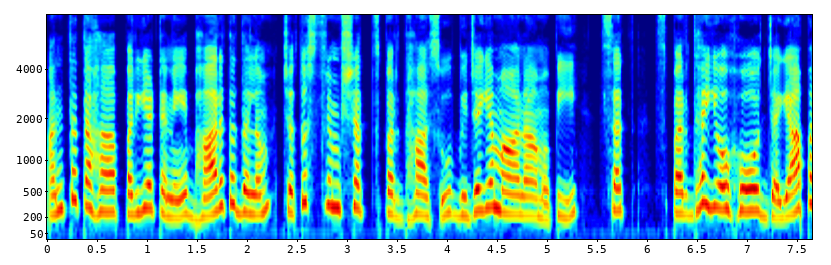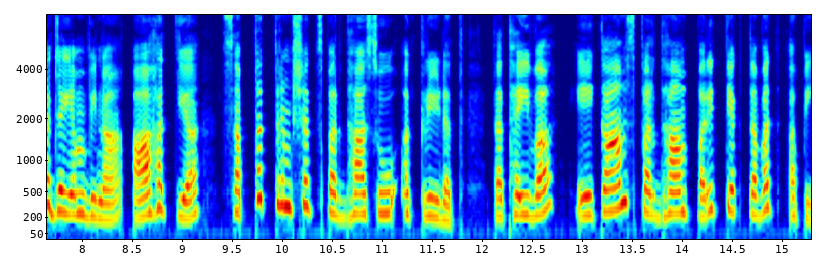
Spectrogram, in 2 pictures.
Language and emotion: Sanskrit, neutral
